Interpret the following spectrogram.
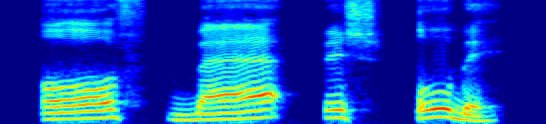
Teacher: এই বা হরফ কলকলার হরফ ধাক্কা দিয়ে উচ্চারণ করতে হবে নিচের দিকে ধাবিত করে ধাক্কা দিয়ে উচ্চারণ করতে হবে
